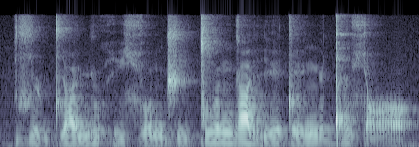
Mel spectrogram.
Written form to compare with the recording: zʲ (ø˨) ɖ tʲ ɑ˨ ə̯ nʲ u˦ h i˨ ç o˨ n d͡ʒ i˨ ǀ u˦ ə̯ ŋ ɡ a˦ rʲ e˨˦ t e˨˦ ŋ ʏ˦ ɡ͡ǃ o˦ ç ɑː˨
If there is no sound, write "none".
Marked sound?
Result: ø˨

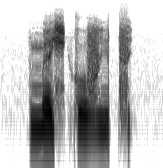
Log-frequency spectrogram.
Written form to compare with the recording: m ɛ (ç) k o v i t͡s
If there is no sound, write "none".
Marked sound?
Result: ç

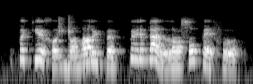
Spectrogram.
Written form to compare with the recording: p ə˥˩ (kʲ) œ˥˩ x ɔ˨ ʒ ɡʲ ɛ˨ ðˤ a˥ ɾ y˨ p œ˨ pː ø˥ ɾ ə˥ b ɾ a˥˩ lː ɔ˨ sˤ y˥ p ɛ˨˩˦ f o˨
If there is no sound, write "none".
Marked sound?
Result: kʲ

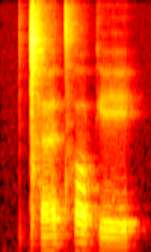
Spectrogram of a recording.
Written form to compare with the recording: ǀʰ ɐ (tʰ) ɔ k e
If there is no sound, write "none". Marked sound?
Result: tʰ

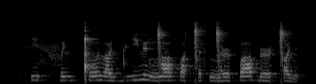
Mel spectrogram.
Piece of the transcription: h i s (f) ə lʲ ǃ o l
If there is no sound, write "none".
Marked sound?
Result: f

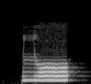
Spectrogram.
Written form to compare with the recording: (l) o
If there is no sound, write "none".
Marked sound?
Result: ʎ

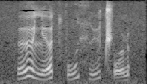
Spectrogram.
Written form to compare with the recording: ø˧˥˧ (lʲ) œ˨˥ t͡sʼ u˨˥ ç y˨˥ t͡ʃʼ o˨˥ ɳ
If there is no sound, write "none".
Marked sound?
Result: lʲ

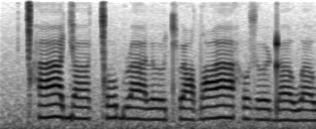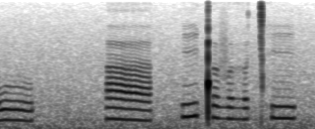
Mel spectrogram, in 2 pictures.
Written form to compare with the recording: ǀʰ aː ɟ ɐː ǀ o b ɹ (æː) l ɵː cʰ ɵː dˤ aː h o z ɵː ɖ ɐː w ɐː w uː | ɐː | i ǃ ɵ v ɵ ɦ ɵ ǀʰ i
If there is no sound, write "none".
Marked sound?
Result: aː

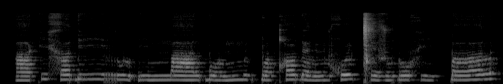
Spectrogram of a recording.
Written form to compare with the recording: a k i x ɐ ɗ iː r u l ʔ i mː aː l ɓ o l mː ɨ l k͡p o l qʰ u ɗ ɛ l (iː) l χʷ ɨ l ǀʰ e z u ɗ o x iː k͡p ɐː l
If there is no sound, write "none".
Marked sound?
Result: ɨː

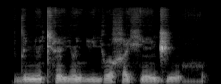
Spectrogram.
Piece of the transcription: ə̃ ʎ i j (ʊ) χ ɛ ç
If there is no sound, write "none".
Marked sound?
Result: ʊ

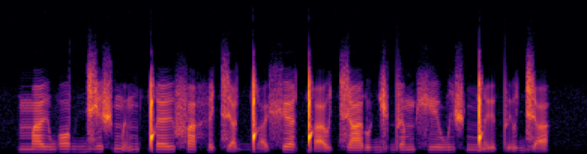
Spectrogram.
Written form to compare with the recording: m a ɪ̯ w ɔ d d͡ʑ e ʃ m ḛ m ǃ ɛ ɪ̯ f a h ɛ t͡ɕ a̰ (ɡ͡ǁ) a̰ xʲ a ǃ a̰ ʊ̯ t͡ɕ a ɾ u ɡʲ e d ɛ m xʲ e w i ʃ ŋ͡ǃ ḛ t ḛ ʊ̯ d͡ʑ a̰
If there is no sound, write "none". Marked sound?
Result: ɡ͡ǃ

